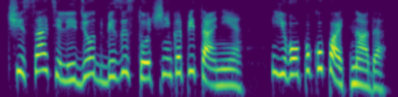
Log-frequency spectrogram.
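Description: A woman's voice: high voice, very animated, moderate pace, no echo, clean studio sound. A woman reading an audiobook voices a rude young shop cashier who answers curtly and sharply. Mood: snappy. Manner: snappy, sharp and loud.

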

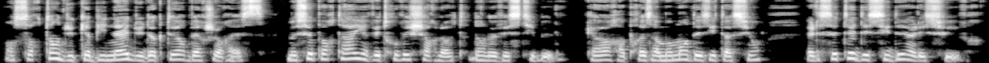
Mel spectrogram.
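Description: A woman reading a novel aloud, in steady, measured narration. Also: mid-range voice. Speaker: audiobook reader. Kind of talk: scripted narration.

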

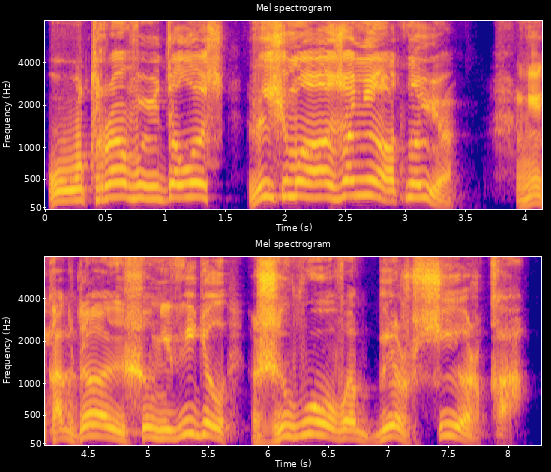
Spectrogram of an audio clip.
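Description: A smug fat consul's high drawl. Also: male voice, big pitch swings, darkish tone, heavily acted. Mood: pompous. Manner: slow, smug, chomping drawl. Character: fat greedy pompous male Roman consul.

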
